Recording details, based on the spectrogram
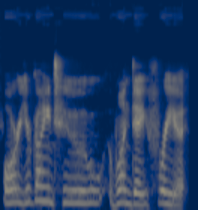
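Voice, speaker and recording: Woman, hoarse, casual rambling storyteller, clears throat, dull lo-fi audio. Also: a little high, steady tone, takes it slowly, no echo. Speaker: channel host. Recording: dull lo-fi recording.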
